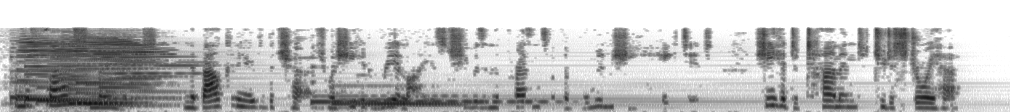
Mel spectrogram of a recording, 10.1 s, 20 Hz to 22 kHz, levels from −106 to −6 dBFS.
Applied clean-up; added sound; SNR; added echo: classical method spectral subtraction.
